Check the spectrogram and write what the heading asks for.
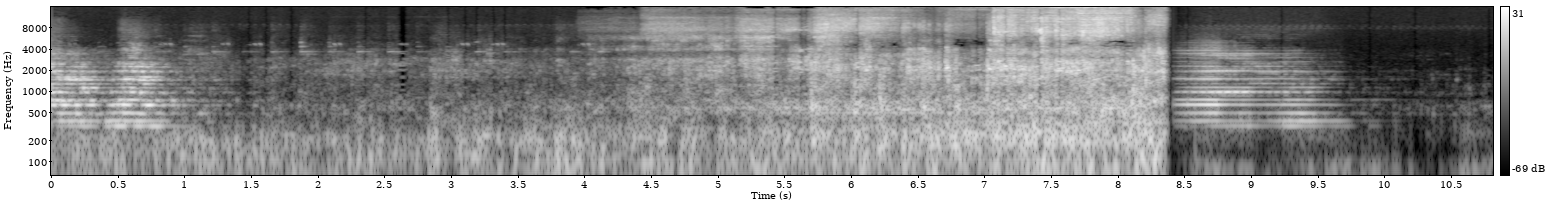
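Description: Diesel locomotive horn sounding a steady chord from an EMD GP9, ending about a second in. The locomotive's engine and wheels then rumble past, growing louder until the sound cuts off suddenly. A second, shorter horn blast follows near the end.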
